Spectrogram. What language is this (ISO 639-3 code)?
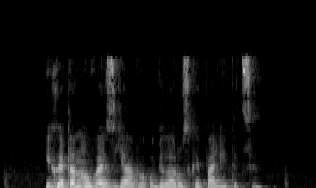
bel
